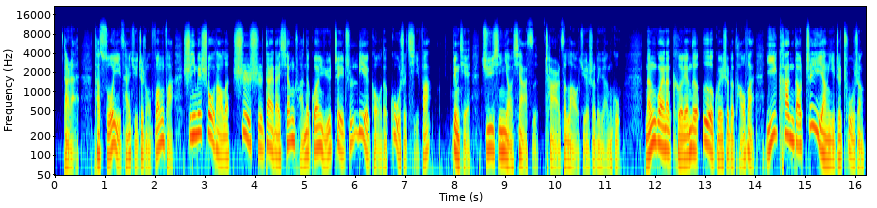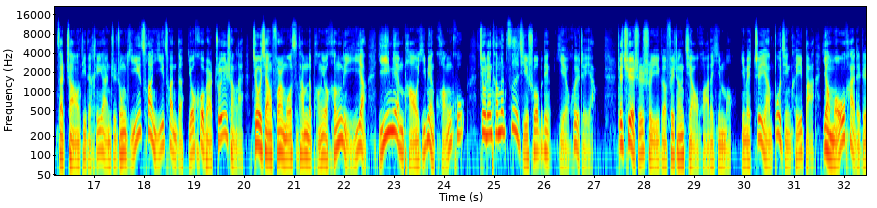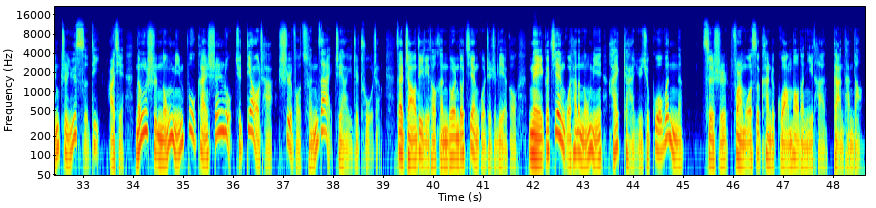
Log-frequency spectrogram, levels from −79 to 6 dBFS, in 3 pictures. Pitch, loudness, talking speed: 105 Hz, -19 LUFS, 280 characters per minute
